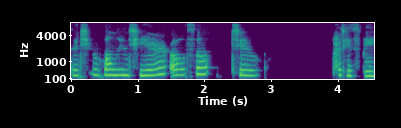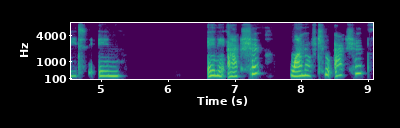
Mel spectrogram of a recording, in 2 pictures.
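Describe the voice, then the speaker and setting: A woman's quiet, dark, mellow, high-pitched voice at a very slow pace, with fairly even intonation and long, frequent pauses. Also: dry, close sound with no echo. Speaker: space host. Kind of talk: live audio space discussion. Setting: online audio space.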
